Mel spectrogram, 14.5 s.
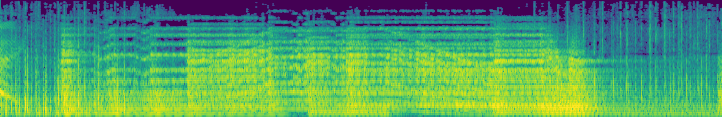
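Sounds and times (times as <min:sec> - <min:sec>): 
horses galloping as riders ride off: 0:00.0 - 0:05.3, 0:10.5 - 0:14.4
full music score: 0:01.2 - 0:13.1.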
